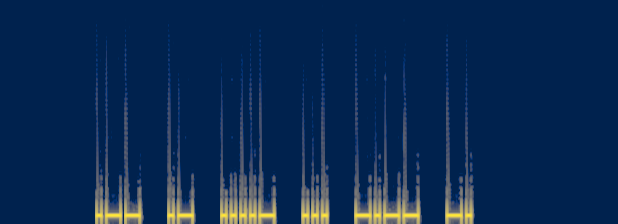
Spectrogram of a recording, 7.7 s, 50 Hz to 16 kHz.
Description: Morse code, heard as a keyed tone, about 20 wpm, spaced as for 15 wpm, 700 Hz. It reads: WA4SYN
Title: 154 Lesson 25g - Letter p - Call Signs 20wpm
